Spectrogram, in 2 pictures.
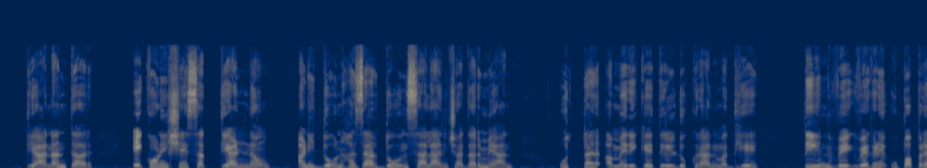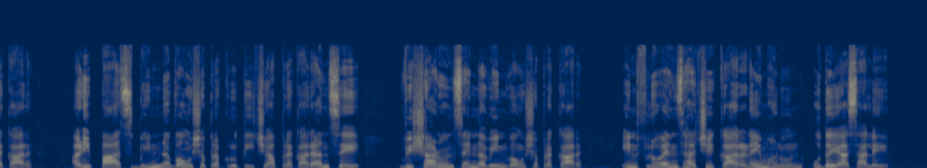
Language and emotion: Marathi, neutral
